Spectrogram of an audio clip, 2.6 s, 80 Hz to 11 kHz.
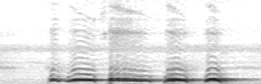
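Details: Spotted dove 'kuk 2' song used to train other doves: one clear phrase of four low coos, a rising opener, a long husky note, and two short bowed notes, in a quiet background.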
